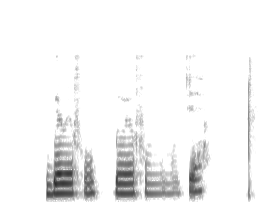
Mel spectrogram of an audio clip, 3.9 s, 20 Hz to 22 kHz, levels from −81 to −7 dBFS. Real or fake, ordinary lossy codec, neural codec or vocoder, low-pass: real; MP3, 48 kbps; none; 7.2 kHz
